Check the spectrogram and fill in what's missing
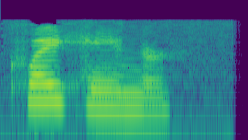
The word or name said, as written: clayhanger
